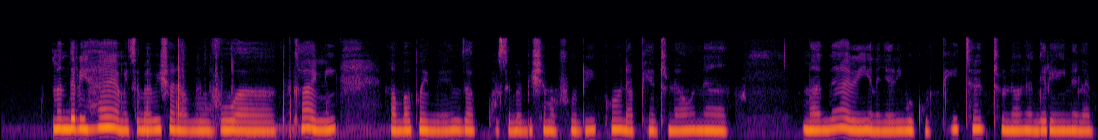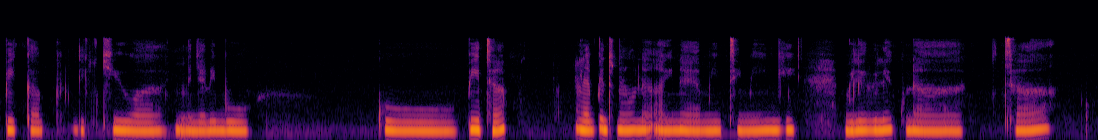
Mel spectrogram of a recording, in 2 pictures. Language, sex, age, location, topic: Swahili, female, 18-24, Mombasa, health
